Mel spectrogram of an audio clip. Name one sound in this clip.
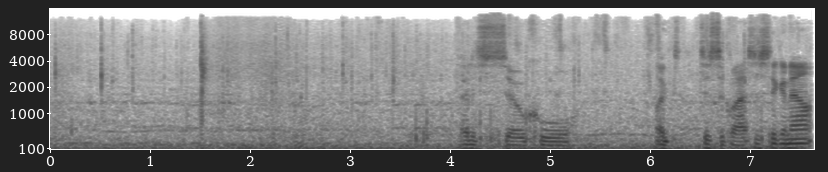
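A torch fire crackles and flickers.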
